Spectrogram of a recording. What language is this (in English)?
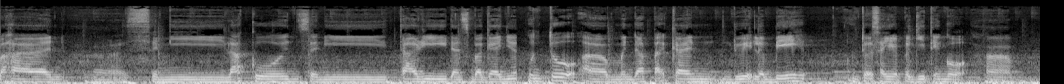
Malay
